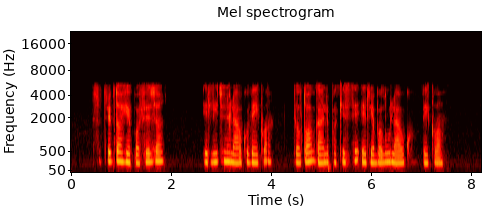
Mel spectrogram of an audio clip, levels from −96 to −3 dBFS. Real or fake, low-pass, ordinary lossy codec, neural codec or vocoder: real; 5.4 kHz; AAC, 24 kbps; none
